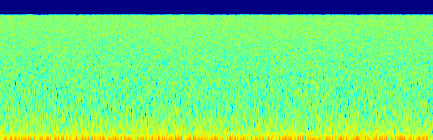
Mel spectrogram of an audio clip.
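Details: Steady, unbroken hissing static fills the whole recording, with no animal sound to be heard.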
